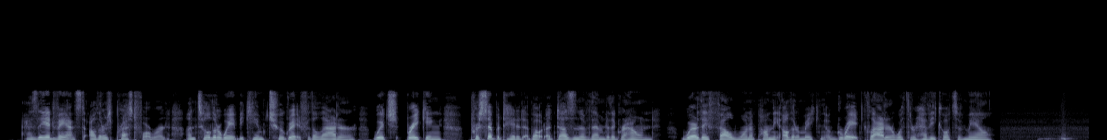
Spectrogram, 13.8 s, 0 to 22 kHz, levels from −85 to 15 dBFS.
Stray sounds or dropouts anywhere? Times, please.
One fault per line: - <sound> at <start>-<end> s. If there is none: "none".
- whoosh at 13.0-13.5 s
